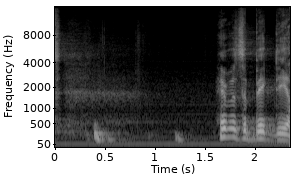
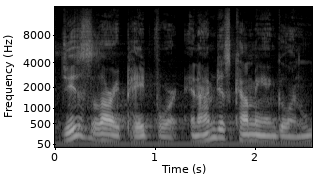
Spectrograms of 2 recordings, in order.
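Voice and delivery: ordinary talk, nothing marked

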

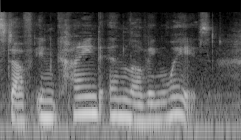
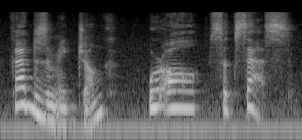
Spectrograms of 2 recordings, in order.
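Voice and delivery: ordinary talk

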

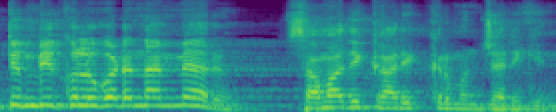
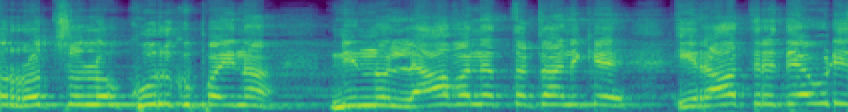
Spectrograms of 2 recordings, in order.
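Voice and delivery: fiery preaching; 4 semitones higher than usual. Acted. Preacher warning the listening young people, fervent. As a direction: exhort them, rising in force.

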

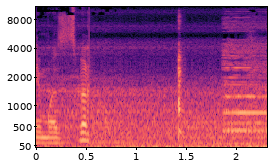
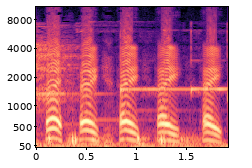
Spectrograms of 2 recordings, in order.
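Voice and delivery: jumping in fright, calling out; scared horror game streamer; 4 semitones higher than usual. Real, not acted.

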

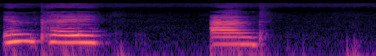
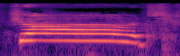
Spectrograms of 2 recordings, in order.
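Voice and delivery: loud battle cry; 4 semitones higher, 7 dB louder than usual. Acted. Wolf charging at Tony.

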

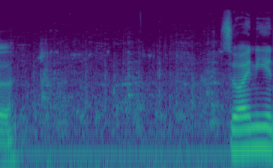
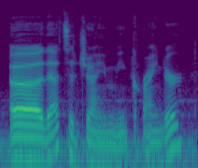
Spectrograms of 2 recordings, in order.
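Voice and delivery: ordinary delivery

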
